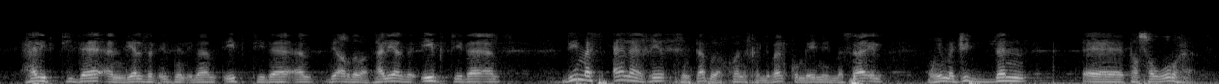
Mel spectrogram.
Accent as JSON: {"language": "Arabic", "country": "Egypt", "said": "هنا عندنا في مصر لا يتعلق شيء إذن بذلك"}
